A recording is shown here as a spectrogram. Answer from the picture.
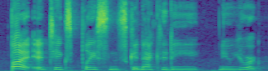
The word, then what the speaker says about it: Schenectady: I would just like to point out that I can pronounce Schenectady correctly because it is spelled S-C-H-E-N-E-C-T-A-D-Y. And you wouldn't think that it was pronounced Schenectady, but because of my limited knowledge of the pronunciation of small towns in upstate New York, I know how to pronounce it.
